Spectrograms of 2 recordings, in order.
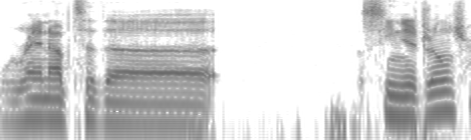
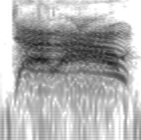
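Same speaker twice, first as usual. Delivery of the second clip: screaming, far higher and much louder; drill instructor yelling; 16 dB louder than usual. Retold or imitated. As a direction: blow up and scream him away. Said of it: "the drill instructor's like".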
